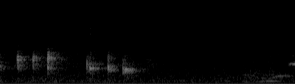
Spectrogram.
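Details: A grey parrot named Coco babbles nonsense to people in a yard: three quick mid-pitched speech-like syllables, then three falling ones, followed by a soft whistle in quiet surroundings.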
